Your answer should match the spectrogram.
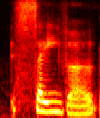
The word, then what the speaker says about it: Saveur: his hand, and it's from a website called Savor, but it's spelled Saveur.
